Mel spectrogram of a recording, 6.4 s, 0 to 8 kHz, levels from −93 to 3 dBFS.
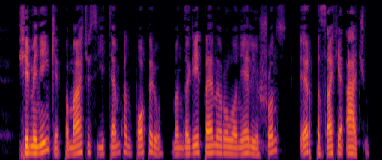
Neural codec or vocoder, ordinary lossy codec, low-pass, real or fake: none; MP3, 32 kbps; 7.2 kHz; real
